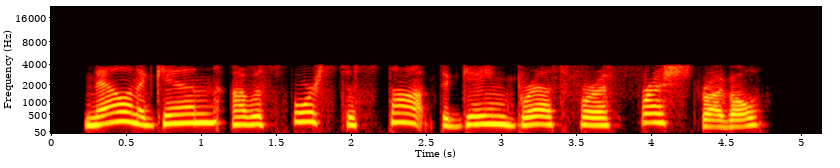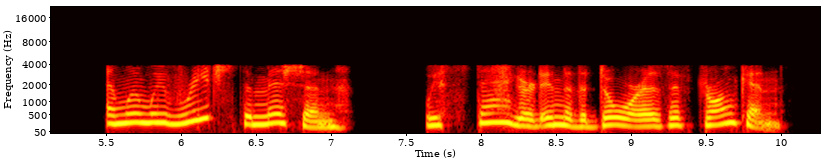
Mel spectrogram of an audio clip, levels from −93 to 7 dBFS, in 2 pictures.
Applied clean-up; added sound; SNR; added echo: none; none; none; none.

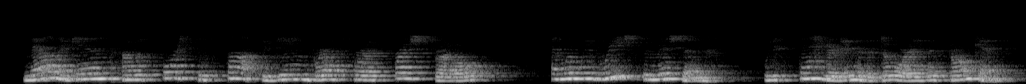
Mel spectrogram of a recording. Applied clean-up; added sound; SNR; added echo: none; none; none; reverberation time 0.8 s.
